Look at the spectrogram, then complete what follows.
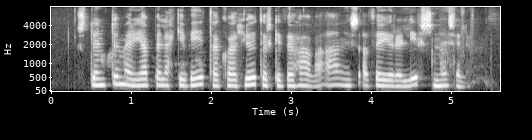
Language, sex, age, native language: Icelandic, female, 30-39, Icelandic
